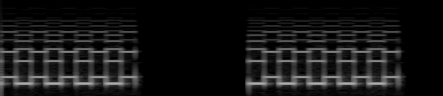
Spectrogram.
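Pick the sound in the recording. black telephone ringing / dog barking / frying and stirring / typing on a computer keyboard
black telephone ringing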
